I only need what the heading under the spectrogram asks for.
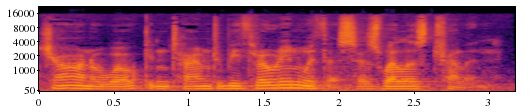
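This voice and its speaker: A man performs a battle-worn male fantasy adventurer with a grave, guarded air. He speaks at a middle pitch in solemn, courtly, archaic phrases, like a storyteller in an audio drama who has seen terrible things. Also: fairly even intonation, fairly quick, slight background noise, lightly acted. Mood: grim, haunted.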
